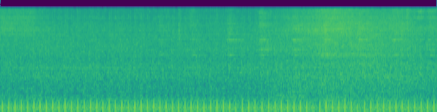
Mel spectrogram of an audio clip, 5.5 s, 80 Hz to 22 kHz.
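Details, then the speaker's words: Honda CBR250R 250cc single-cylinder with custom Kawasaki Ninja silencer slip-on fitted: evenly spaced thumps about three per second, coarse but regular single-cylinder idle; normal. "oke sudah nyala ya suaranya idolnya karena kapasitasnya 250 cc AG kasar karena satu silinder"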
